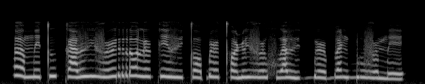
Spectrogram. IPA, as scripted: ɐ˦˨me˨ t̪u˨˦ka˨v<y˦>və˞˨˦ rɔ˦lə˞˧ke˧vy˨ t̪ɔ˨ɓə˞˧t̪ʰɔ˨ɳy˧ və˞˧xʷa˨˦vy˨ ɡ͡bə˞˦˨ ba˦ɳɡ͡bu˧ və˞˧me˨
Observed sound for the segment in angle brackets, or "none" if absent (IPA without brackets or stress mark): y˧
